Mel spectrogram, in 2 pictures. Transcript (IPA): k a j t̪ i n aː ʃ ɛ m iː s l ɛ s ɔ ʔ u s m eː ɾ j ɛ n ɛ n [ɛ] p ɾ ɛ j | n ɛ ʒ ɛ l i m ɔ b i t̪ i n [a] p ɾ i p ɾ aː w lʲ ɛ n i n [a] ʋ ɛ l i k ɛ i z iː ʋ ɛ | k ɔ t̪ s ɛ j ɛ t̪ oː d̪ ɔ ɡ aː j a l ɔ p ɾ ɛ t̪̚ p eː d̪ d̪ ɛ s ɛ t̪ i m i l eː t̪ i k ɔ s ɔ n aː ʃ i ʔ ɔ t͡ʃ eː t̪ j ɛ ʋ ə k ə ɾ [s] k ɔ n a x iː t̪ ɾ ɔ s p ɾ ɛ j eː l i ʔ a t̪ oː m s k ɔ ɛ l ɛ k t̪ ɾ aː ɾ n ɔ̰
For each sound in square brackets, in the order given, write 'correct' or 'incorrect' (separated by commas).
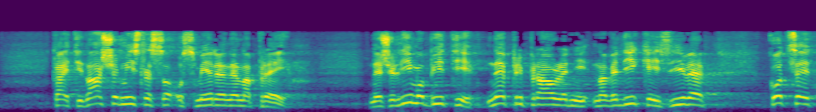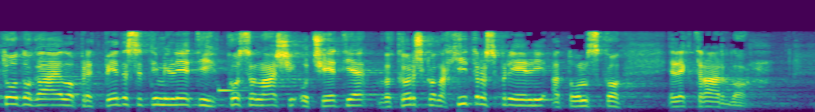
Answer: incorrect, incorrect, correct, incorrect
